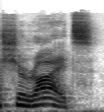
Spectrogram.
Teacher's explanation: ми тут замість з вимовили звук с і приглушили оцей звук д у нас получилося тут с а тут ти відповідно У нас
